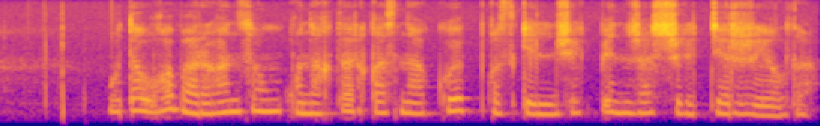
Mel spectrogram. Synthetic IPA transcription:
wo̞t̪ɑwʁɑbɑɾʁɑnso̞ɴqʰo̞nɑqt̪ɑɾqʰɑsənɑkʲʰɵp̚qʰəzkʲʰe̞lɪnʃe̞k̚pe̞nʒɑsʒ̥ɪɡʲɪt̪ːe̞ɾʒɑjəlˠd̪ə

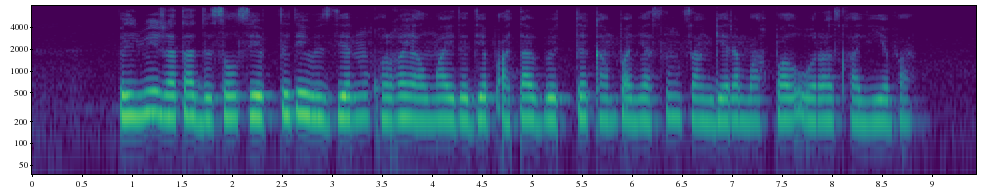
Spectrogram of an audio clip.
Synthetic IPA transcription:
b̥ɪlme̞jʒɑt̪ɑd̪əso̞lˠse̞bɪp̚t̪ɪd̪e̞wɵzd̪e̞ɾɪŋqʰo̞ɾʁɑjɑlˠmɑjd̪əd̪e̞pɑt̪ɑwɵt̪ːɪkʰo̞mpanʲijasənəɴzɑŋɡʲe̞ɾɪmɑqpɑlˠwo̞ɾɑzʁɑlˠije̞vɑ

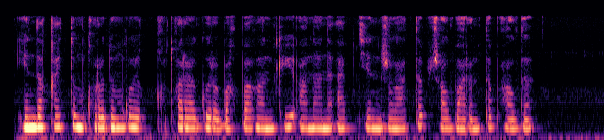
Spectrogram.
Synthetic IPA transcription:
je̞nd̪ɪqʰɑjt̪ːəmqʰʊɾəd̪əmʁo̞jqʰʊ̥t̪qʰɑɾɑɡʲɵɾɪbɑq̚pɑʁɑŋkʲʰʏjʔɑnɑnəʔæp̚t̪e̞nʒəlˠɑt̪əpʒ̥ɑlˠbɑɾənt̪əpɑlˠd̪ə

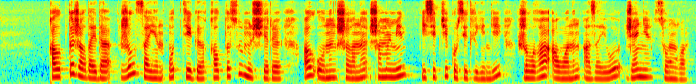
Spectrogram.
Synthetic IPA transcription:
qʰɑlˠəp̚t̪əʒɑʁd̪ɑjd̪ɑʒəlˠsɑjənwo̞t̪ːe̞ɡʲɪqʰɑlˠəp̚t̪ɑsumɵlʃe̞ɾɪɑlˠwʔo̞nəɴʃəʁənəʃɑmɑme̞nje̞se̞p̚t̪e̞kʲʰɵɾse̞t̪ɪlɡʲe̞nd̪e̞jʒ̥əlˠʁɑʔɑwɑnəɴɑzɑjuwəʒæne̞so̞ɴʁə

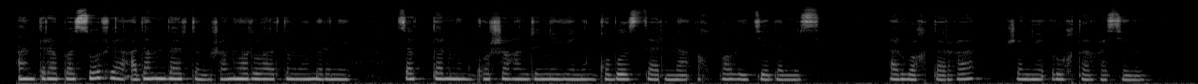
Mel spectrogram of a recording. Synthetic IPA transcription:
ant̪roposo̞fʲijaʔɑd̪ɑmd̪ɑɾd̪əɴʒɑnuɑɾlˠɑɾd̪əɴwɵmɪɾɪne̞z̥ɑt̪ːɑɾme̞ɴqʰo̞ɾʃɑʁɑnd̪ʏnie̞ɡʲe̞nɪɴqʰʊbəlˠəst̪ɑɾənɑʔʊqpɑlˠe̞t̪e̞d̪ɪmɪz | æɾwɑqt̪ɑɾʁɑʒ̥æne̞ɾuχt̪ɑɾʁɑse̞nu

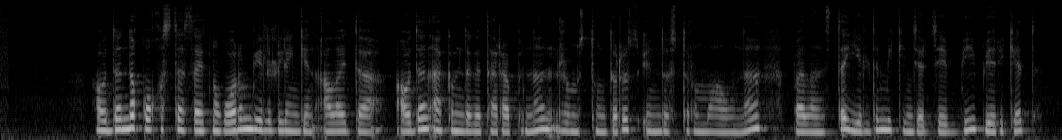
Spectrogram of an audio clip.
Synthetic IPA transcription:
ɑwd̪ɑnd̪əqʰo̞qəst̪ʰɑst̪ɑjt̪əɴwo̞ɾəmbe̞lɡʲɪle̞ŋɡʲe̞nɑ̰lˠɑjd̪ɑ̰ːwd̪ɑnʔækʲɪmd̪ɪɡʲɪt̪ʰɑɾɑpənɑnʒʊməst̪əɴd̪ʊɾəsḭnd̪ost̪ʊɾmɑwənɑb̥ɑjlˠɑnəst̪əje̞ld̪ɪme̞kʲe̞nd̪e̞ɾd̪e̞be̞jbe̞ɾekʲe̞t̪

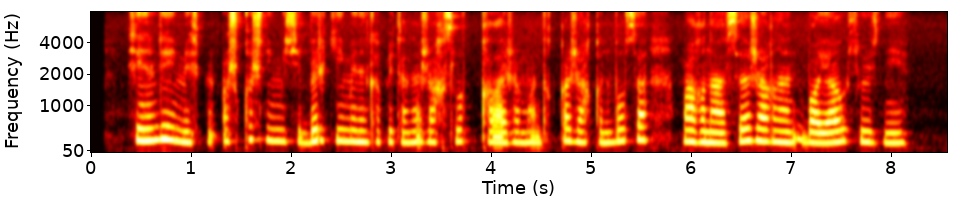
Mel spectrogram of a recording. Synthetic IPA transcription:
se̞nɪwd̪ejeme̞spɪnʊʃqəʃne̞me̞se̞bɪɾkʲʰejmenɪŋkʰapʲit̪anəʒɑqsəlˠəqʰːɑlˠɑ̰jʒɑmɑnd̪əqːɑʒɑqənbo̞lˠsɑmɑʁnɑsəʒɑʁənɑnbɑjɑwsɵzɪne̞

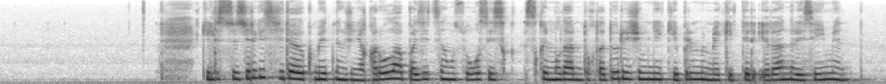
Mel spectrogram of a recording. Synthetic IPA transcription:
kʲʰe̞lɪssɵzd̪e̞ɾɡʲe̞siɾʲijaɵkʲɪme̞t̪ɪnɪŋʒæne̞qʰɑɾulˠɑopːo̞zʲit̪sɨjanəɴso̞ʁəsɪsqʰijməlˠd̪ɑɾənt̪ʰo̞qt̪ɑt̪uɾe̞ʒijmɪne̞kʲʰe̞pɪlme̞mle̞kʲe̞t̪ːe̞ɾijɾɑnɾe̞se̞jme̞n

